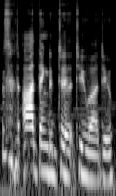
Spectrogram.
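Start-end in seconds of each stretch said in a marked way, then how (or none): none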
